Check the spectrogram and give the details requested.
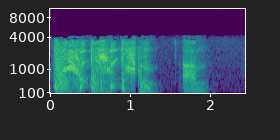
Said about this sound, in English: I'm going to cough for one moment, excuse me.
